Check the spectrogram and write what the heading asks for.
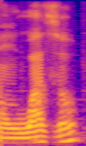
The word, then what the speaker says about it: oiseau: Un oiseau, think of like wah, wah, wah, wah.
